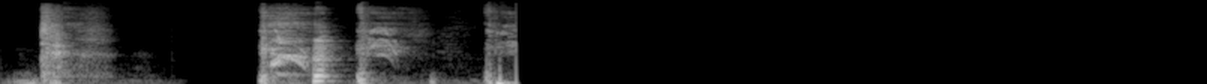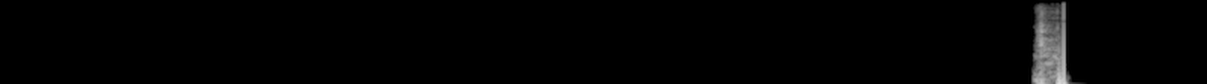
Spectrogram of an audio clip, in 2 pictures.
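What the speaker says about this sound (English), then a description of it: "So then I started coughing." A person coughs and clears their throat in a few short, close bursts near the start, then falls silent before one final brief cough several seconds later.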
